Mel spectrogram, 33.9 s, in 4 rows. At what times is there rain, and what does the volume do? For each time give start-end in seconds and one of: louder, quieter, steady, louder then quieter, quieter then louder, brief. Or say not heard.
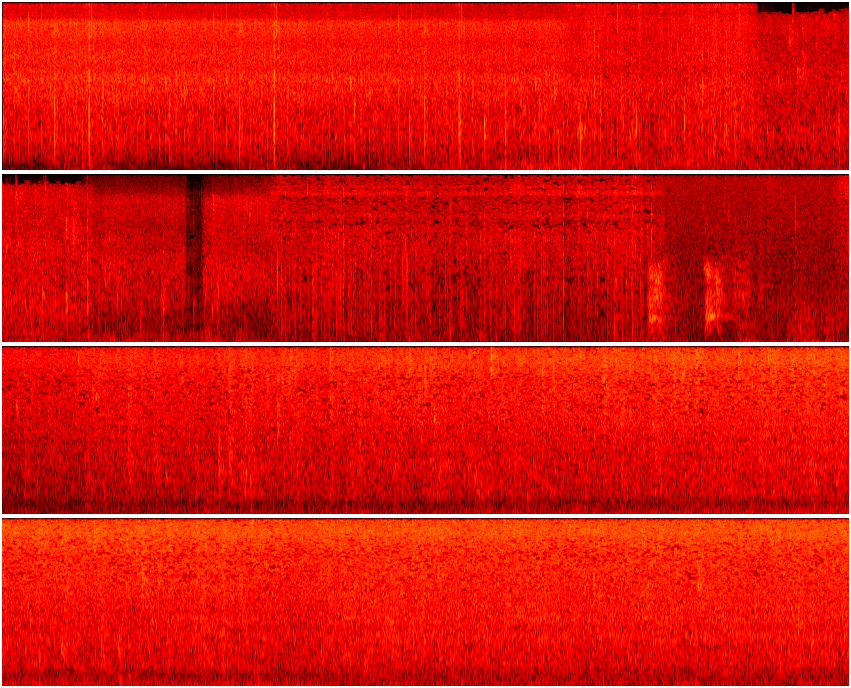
0.0-33.8 quieter then louder.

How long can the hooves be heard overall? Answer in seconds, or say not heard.
7 s.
